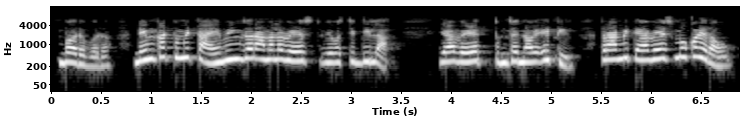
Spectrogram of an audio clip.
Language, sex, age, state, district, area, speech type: Marathi, female, 30-45, Maharashtra, Amravati, rural, spontaneous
